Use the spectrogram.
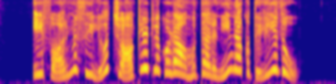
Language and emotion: Telugu, surprised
